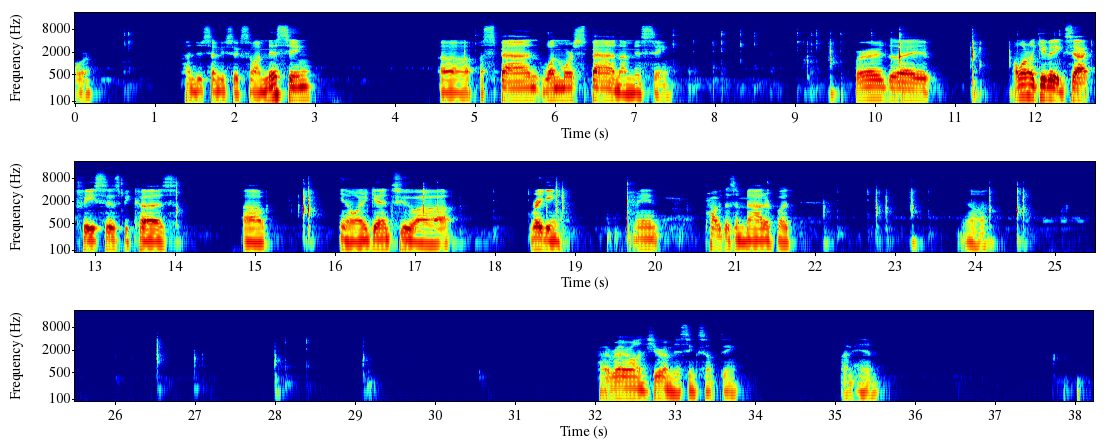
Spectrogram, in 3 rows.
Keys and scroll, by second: 10.2 space, 15.5 5, 17.0 alt+5, 18.7 w, 22.7 w, 24.4 4, 26.4 1, 38.1 4.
